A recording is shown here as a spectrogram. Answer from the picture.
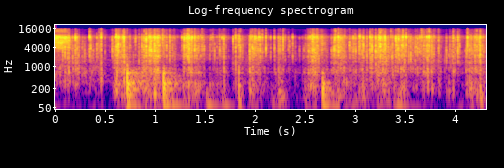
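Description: Black plastic foil blind bag crinkling as it is handled, with dense, irregular crackles throughout and a couple of dull bumps from the figure inside.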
